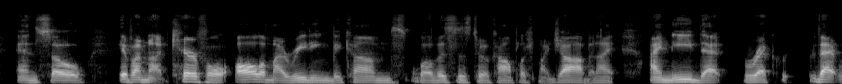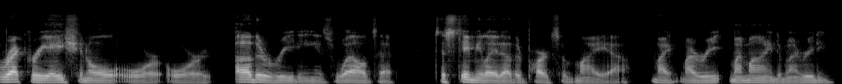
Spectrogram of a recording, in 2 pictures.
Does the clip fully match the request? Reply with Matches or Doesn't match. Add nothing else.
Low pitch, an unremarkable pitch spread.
Doesn't match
